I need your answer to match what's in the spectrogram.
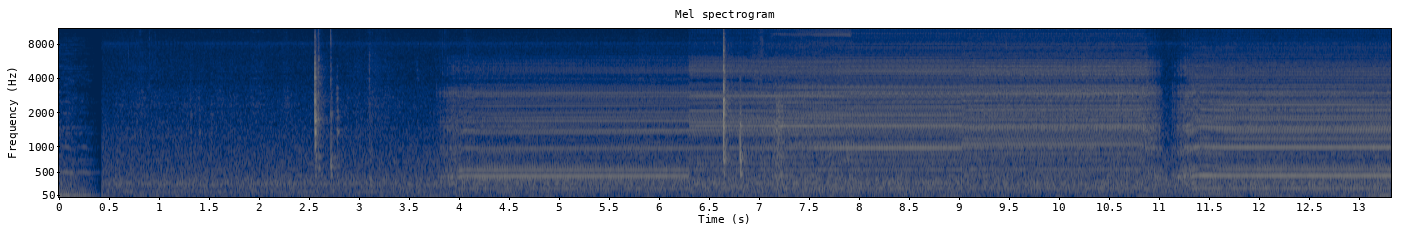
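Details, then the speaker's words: Sony CDP-CX355 300-disc CD changer at power-on: thin steady motor whir droning unchanged, carousel not spinning, table error on display, green LEDs blinking; worn carousel belt slipping, fixed by belt replacement. "so here's the summary of what's occurring number one that sound it is not a sound we want to hear the motor is running when powered on yep no carousel spin"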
